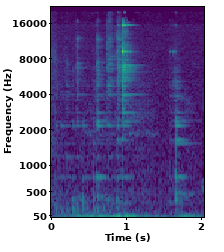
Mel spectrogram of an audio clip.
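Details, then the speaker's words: TVR Tuscan cylinder head, valve rocked by hand in its guide: sharp light metallic clinks from far more play than the two-thousandths of an inch it should have; worn exhaust valve guide. "That should be 2,000 of an inch. That noise is not 2,000 of an inch."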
